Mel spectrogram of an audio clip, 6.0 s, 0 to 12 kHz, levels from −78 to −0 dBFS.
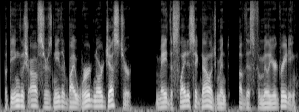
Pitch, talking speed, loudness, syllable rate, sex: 100 Hz, 170 wpm, -17 LUFS, 5.8 syllables/s, male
